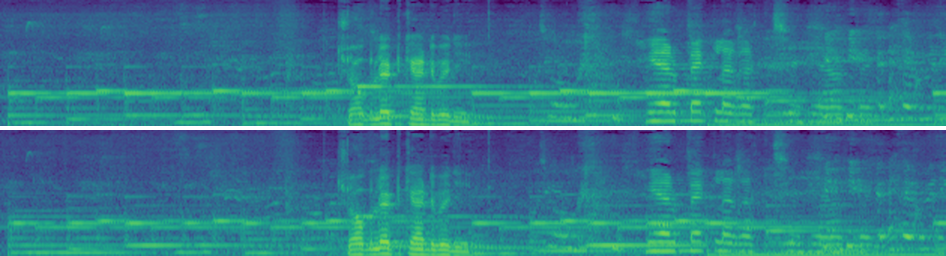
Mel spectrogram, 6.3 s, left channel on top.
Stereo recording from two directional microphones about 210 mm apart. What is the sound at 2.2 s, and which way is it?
Speech, 35° right (ahead or behind).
